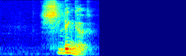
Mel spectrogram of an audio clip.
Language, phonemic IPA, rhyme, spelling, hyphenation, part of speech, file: Dutch, /ˈslɪ.ŋər/, -ɪŋər, slinger, slin‧ger, noun / verb, Nl-slinger.ogg
- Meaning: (noun) 1. the act of slinging 2. a pendulum. Such object in mechanics, e.g. on a clock 3. a garland, a line with party flags or similar decoration 4. a sling (projectile weapon) 5. starting handle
